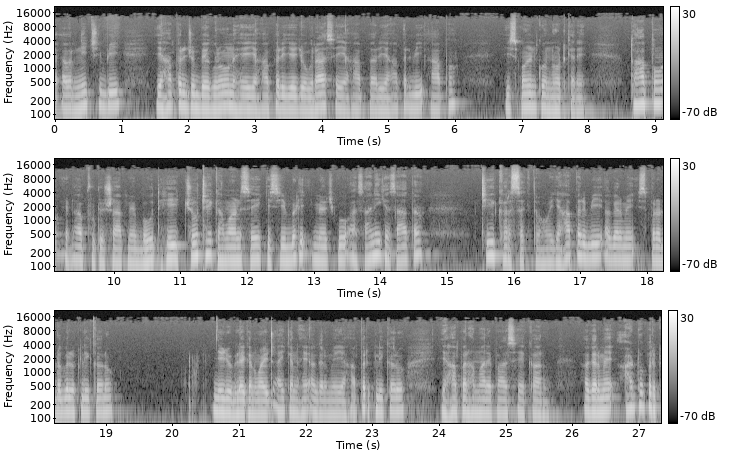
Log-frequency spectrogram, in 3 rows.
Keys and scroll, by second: 14.1 ctrl+Tab.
